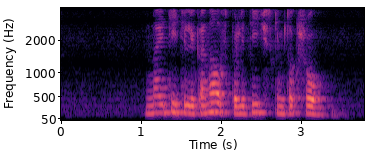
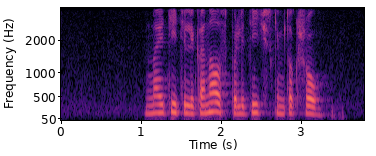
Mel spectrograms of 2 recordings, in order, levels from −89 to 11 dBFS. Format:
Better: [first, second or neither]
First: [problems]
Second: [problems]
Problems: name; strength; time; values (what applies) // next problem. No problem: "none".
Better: second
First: room echo; dies away in 0.3 s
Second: none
